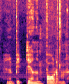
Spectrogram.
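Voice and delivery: usual speaking voice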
